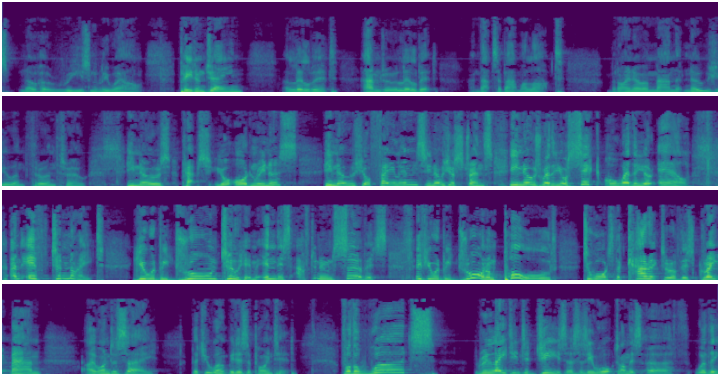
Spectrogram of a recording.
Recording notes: spoken at the induction service for the new Minister at King's church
